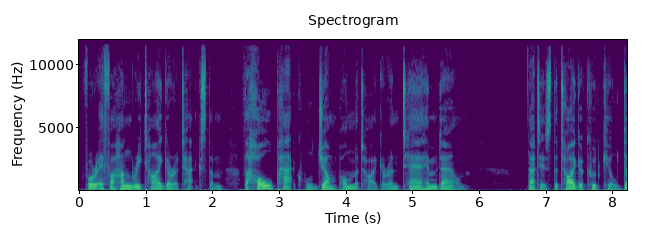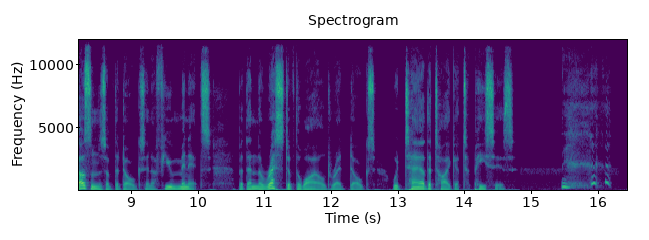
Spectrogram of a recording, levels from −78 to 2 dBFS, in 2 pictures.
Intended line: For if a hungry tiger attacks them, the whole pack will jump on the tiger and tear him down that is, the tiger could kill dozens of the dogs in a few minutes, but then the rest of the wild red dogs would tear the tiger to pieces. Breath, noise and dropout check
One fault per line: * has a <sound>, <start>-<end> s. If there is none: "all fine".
* has a laugh, 15.5-16.2 s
